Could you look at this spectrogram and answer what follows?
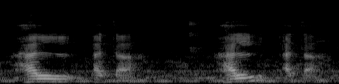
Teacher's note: Huruf ha makhrajnya di bahagian pangkal kerongkong.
